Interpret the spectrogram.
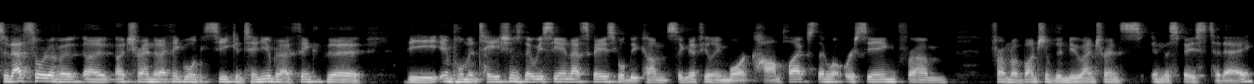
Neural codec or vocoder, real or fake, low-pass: autoencoder, 48 kHz, 32 numbers a frame, DAC-VAE, trained on Japanese speech; fake; 7.2 kHz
